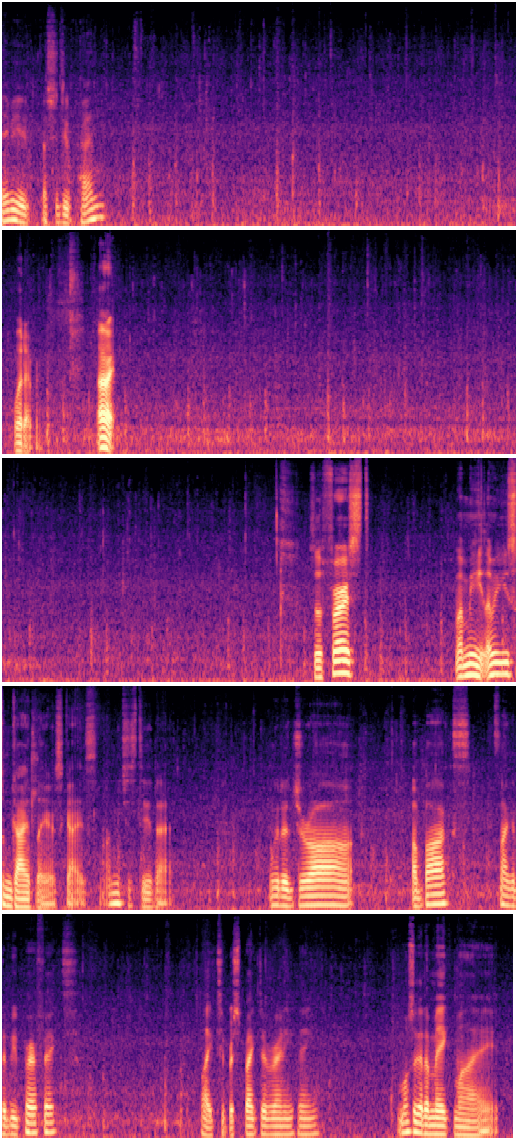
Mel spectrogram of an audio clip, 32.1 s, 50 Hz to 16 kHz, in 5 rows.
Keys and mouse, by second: 1.7 click, 3.0 ctrl+z, 3.3 click, 4.7 ctrl+z, 5.9 ctrl+z, 10.4-11.6 drag, 11.6 ctrl+z, 13.6 click, 14.3 ctrl+z, 14.7 click, 16.5 ctrl+z, 18.1 click, 18.4 click, 18.8 click, 21.3 click, 22.0 ctrl+z, 22.5 click, 23.1 ctrl+z, 23.5 click, 24.6-25.9 drag, 26.4 click, 27.4 ctrl+z, 27.9 click, 28.8 ctrl+z, 29.2 click, 30.2 ctrl+z, 30.5 ctrl+z, 30.9 ctrl+z, 31.4-32.0 drag.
